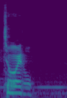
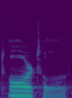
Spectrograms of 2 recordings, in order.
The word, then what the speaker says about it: Tortle: Are we there, Turtle? It's pronounced Tortle.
